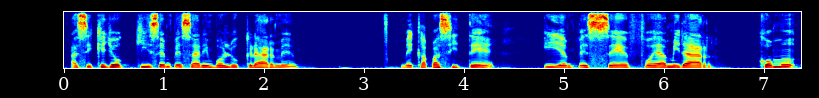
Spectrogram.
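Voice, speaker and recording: A woman in her thirties from Colombia, telling her life story as an interview guest in a gentle, reflective way with pauses and fillers. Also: a little high, little pitch movement. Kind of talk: personal testimony interview.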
